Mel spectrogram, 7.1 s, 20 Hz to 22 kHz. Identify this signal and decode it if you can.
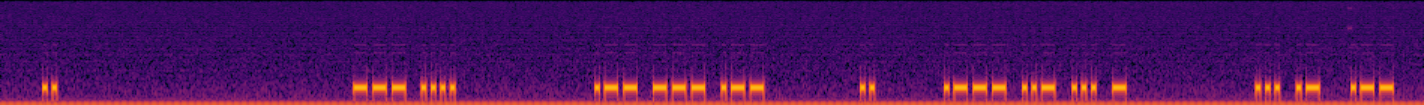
Morse code, heard as a keyed tone, about 50 wpm, 590 Hz. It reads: I OH WOW I JUST SAW
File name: archived / CRSnet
